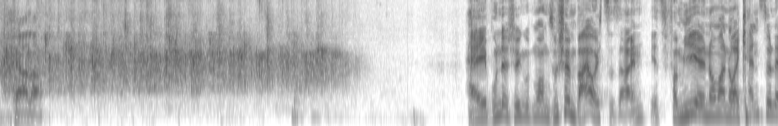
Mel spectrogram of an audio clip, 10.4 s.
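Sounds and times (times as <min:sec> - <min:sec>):
audience applause: 0:00.0 - 0:04.9
speech: 0:00.2 - 0:00.7, 0:06.3 - 0:10.3.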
